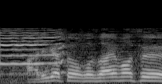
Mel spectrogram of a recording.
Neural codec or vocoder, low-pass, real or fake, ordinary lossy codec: none; 5.4 kHz; real; MP3, 24 kbps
